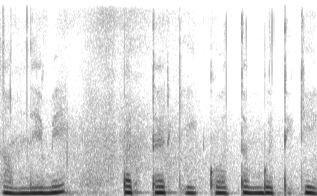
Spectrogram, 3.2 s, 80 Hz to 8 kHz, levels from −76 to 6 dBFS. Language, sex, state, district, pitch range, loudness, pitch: Hindi, female, Chhattisgarh, Kabirdham, 220-240 Hz, -13 LUFS, 230 Hz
